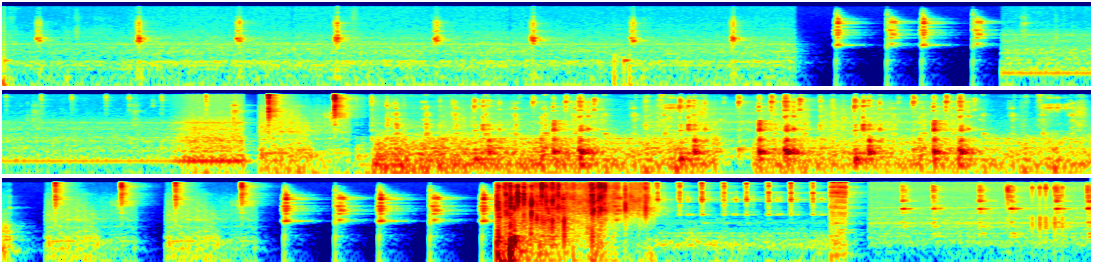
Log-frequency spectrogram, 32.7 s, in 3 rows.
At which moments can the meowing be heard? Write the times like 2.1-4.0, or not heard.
not heard.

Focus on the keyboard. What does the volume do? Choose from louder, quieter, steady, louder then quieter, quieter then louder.
louder.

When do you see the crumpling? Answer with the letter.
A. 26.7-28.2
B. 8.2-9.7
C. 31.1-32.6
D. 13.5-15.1
A.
